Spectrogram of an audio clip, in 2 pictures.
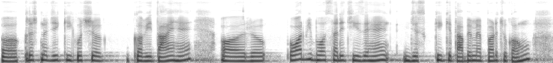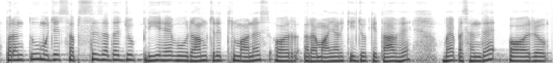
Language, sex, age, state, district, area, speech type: Hindi, male, 18-30, Madhya Pradesh, Jabalpur, rural, spontaneous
